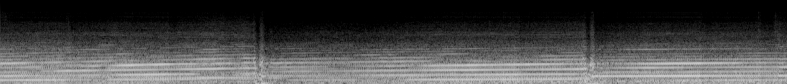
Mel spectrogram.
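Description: A Ferrari F430 Scuderia accelerates hard at full throttle on the track at Exotics Racing Las Vegas, its loud rising engine note climbing through two quick upshifts, heard close from inside the car.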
